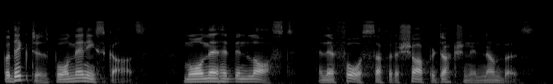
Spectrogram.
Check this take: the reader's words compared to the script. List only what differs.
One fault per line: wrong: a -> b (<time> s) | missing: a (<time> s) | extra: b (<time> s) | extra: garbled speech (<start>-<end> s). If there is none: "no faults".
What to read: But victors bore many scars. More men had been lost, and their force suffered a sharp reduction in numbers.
no faults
